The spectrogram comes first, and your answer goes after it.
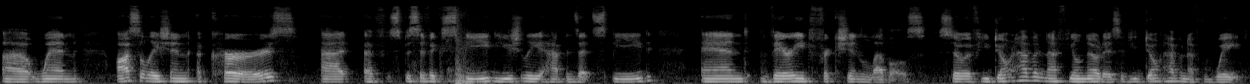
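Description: A man co-hosting a podcast in Canada, who also works on museum staff, talks in a chatty, rambling way full of fillers, restarts and laughs. His mid-range voice is steady and unhurried.

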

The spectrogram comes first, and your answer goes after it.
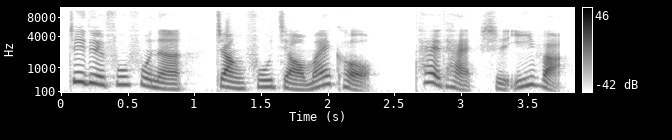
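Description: A woman's voice: on the high side, very animated, moderate pace. A woman co-hosting a scripted radio English lesson, explaining in a chatty way. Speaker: language lesson co-host.

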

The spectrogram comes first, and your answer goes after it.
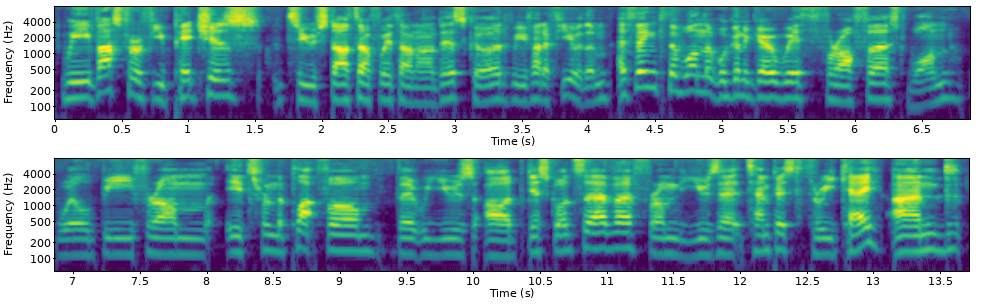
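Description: A man's voice: medium pitch, normal speed, hardly any pauses, fairly bright tone. A man co-hosting a casual podcast about building tabletop characters, joking and laughing easily. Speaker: podcast co-host.

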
